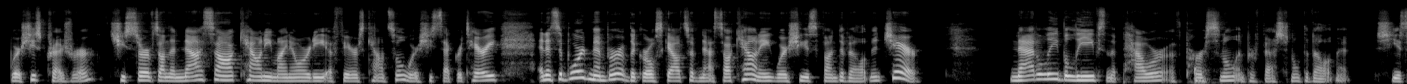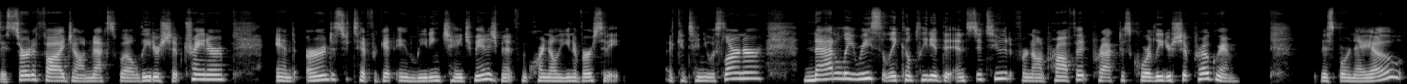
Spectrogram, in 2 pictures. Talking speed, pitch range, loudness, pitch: 165 wpm, 160-215 Hz, -19 LUFS, 175 Hz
